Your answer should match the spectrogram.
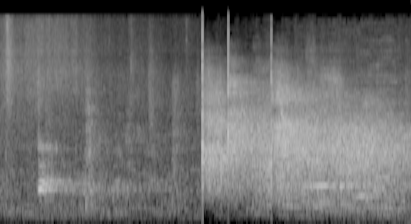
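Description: A race starter's pistol fires about two seconds in, a sharp crack that sets off a loud wash of stadium crowd cheering that slowly fades. A short voice call, typical of the starter's "set" command, comes about half a second in.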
